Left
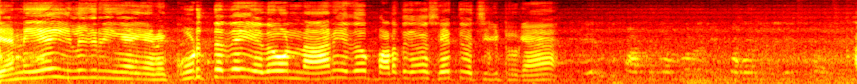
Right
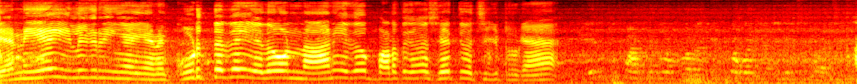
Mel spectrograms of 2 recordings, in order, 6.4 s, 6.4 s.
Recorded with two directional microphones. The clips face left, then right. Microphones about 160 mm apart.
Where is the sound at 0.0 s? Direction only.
5° left (ahead or behind).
